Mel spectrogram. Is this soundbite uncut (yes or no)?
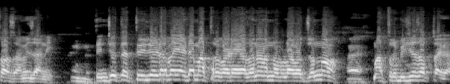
yes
